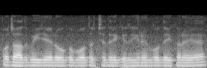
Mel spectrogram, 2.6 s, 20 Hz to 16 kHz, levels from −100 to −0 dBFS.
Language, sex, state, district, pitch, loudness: Hindi, male, Chandigarh, Chandigarh, 120 Hz, -16 LUFS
